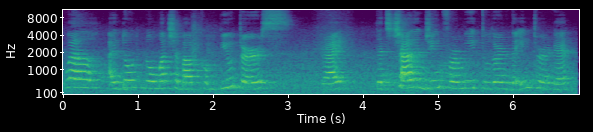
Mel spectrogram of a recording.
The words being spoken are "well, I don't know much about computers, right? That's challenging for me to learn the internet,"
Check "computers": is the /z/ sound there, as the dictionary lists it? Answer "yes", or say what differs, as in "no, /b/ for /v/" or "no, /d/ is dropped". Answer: no, /s/ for /z/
